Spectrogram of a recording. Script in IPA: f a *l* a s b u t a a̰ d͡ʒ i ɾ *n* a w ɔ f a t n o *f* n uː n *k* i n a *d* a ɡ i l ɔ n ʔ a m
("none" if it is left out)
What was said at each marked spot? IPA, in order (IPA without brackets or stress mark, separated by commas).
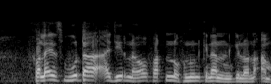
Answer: l, n, f, k, n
